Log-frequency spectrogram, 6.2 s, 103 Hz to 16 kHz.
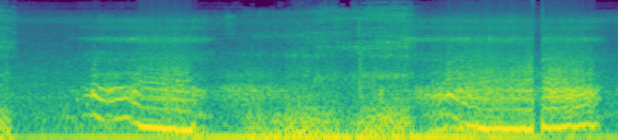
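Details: Heavy snoring from three sisters aged 19, 24 and 25: loud, rumbling snores with a whistling, tonal edge in long swells over a steady low background hum.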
